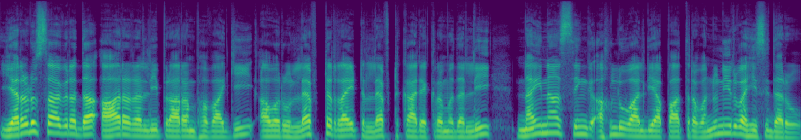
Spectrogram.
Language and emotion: Kannada, neutral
